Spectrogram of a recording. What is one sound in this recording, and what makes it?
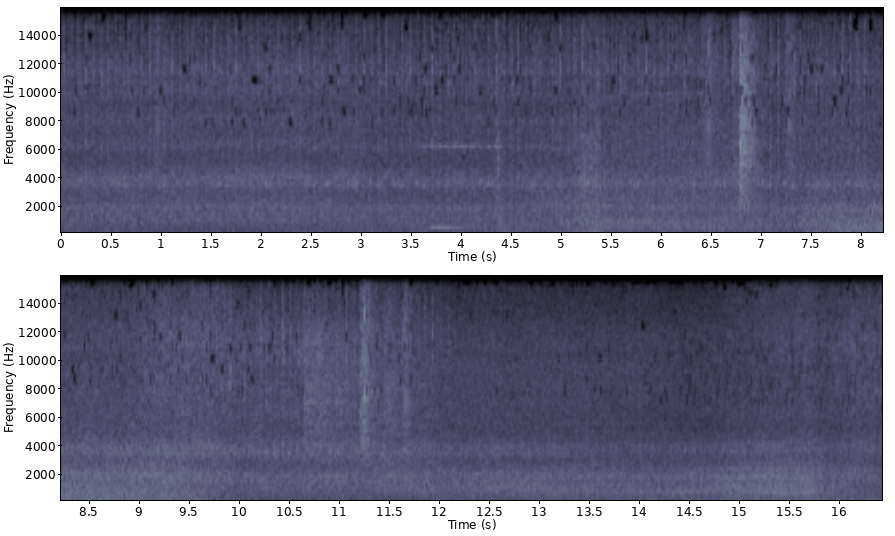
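A bus engine rumbles steadily and grows louder as the bus pulls away.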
